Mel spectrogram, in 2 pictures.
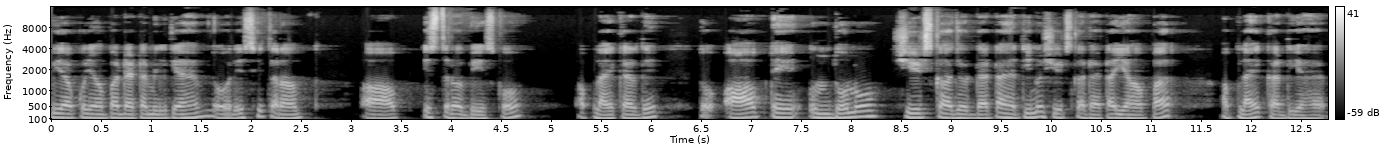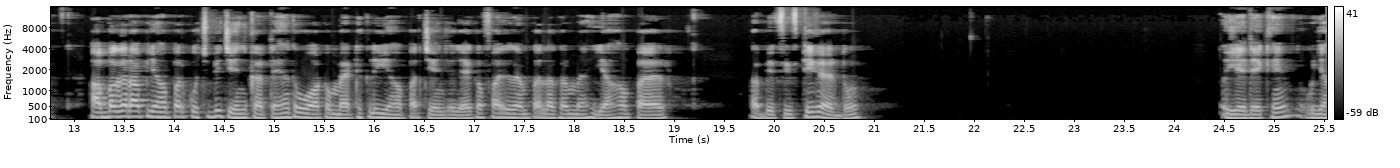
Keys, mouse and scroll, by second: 2.5-6.7 drag, 10.0 click, 19.9-20.6 typing, 21.8 click.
